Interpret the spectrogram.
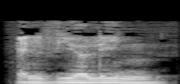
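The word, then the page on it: el violin: Spanish (Spain)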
